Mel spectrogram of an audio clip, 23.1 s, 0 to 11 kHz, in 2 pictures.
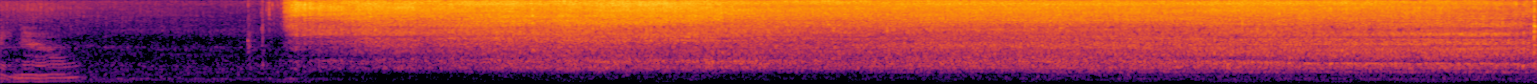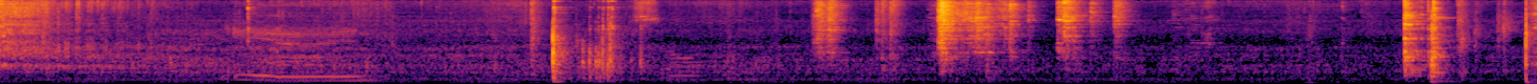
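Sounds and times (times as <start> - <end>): hot pan sizzling with steam: 2.0 - 12.7.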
